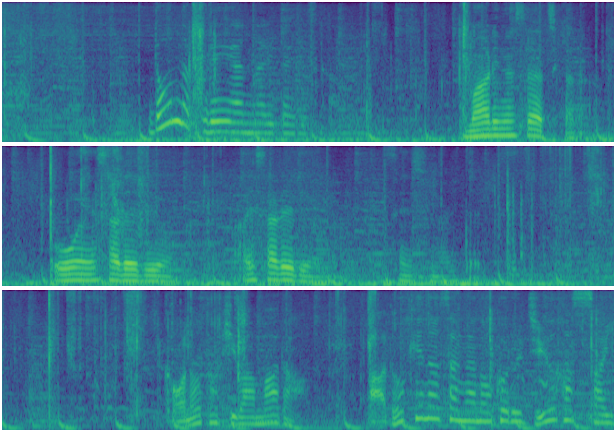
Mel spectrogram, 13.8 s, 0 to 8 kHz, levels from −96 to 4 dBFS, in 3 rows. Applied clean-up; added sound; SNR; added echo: none; Tearing; 12 dB; none.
